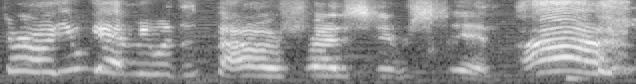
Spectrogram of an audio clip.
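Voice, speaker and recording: High, lively woman bantering over music. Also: moderate pace. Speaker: tabletop roleplaying game player. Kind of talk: casual animated banter.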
